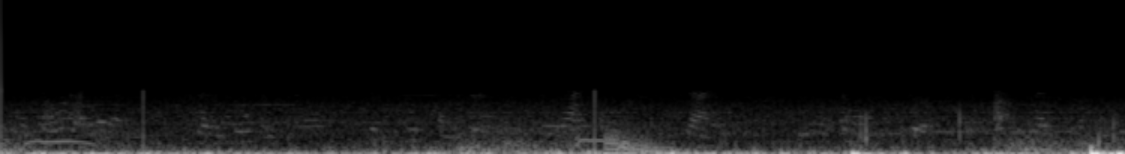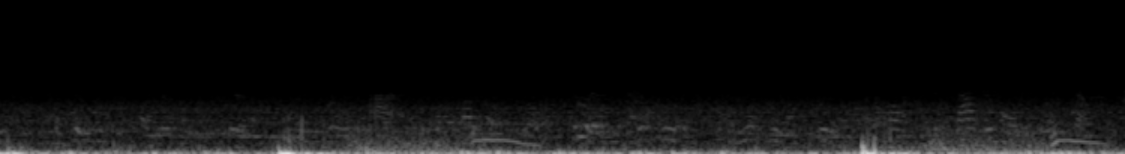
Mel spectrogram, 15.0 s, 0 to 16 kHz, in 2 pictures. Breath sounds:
0.11-0.66 s: stridor
3.71-4.54 s: wheeze
6.57-7.78 s: inhalation
9.89-10.76 s: inhalation
10.60-11.20 s: stridor
13.70-14.56 s: inhalation
14.43-15.00 s: stridor

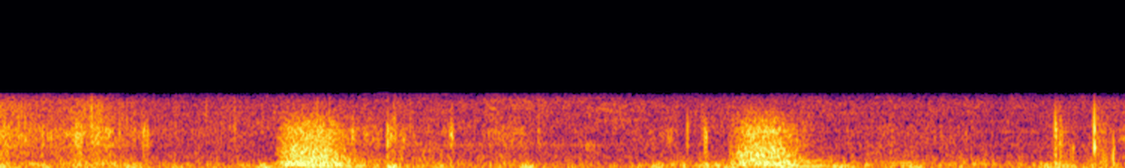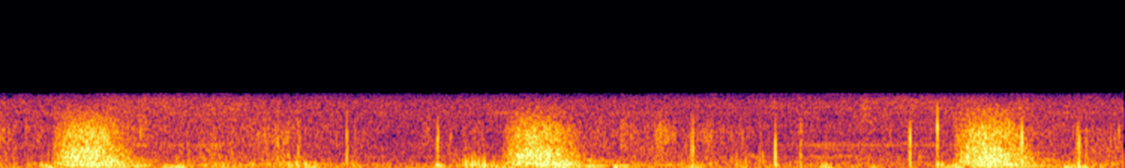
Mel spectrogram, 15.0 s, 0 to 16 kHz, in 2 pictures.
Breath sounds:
1.76-2.58 s: inhalation
4.80-5.45 s: inhalation
7.87-8.58 s: inhalation
10.85-11.56 s: inhalation
13.95-14.65 s: inhalation

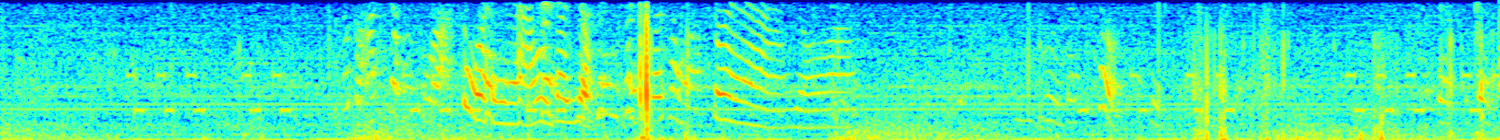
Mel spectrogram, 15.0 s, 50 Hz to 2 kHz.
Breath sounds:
3.49-4.99 s: inhalation
8.32-9.82 s: inhalation

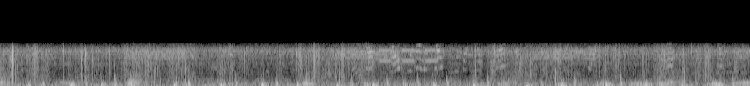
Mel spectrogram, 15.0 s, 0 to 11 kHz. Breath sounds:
2.35-3.19 s: inhalation
2.43-2.83 s: rhonchi
6.00-6.83 s: inhalation
6.01-6.42 s: rhonchi
9.83-10.66 s: inhalation
9.90-10.30 s: rhonchi
13.17-13.57 s: rhonchi
13.17-14.00 s: inhalation

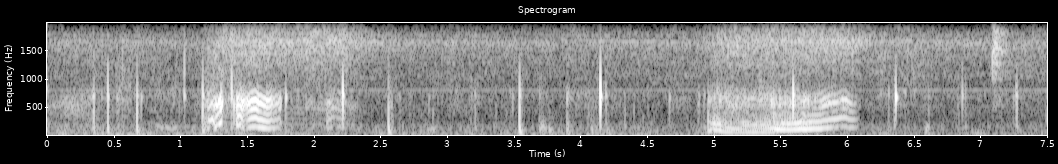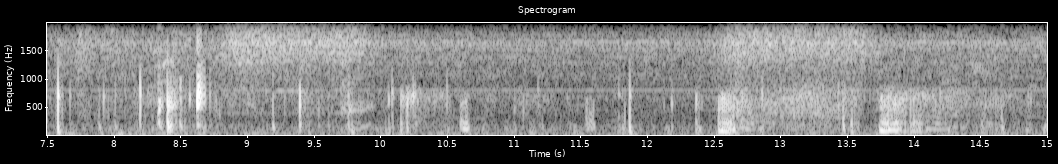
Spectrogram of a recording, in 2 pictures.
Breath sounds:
1.01-2.15 s: inhalation
1.01-2.15 s: rhonchi
4.90-6.15 s: inhalation
4.90-6.15 s: rhonchi
12.45-13.19 s: rhonchi
12.48-13.74 s: inhalation
13.74-14.48 s: rhonchi
13.74-14.99 s: exhalation

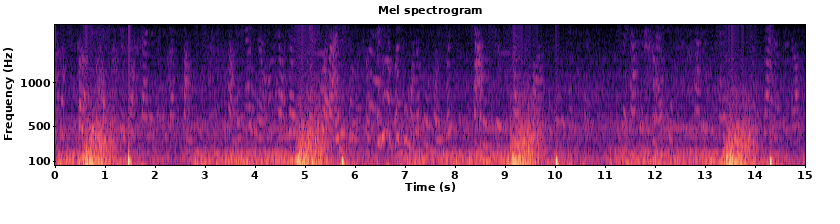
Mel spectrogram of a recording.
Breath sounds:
0.22-1.20 s: inhalation
4.72-5.71 s: inhalation
9.06-10.00 s: inhalation
13.29-14.22 s: inhalation

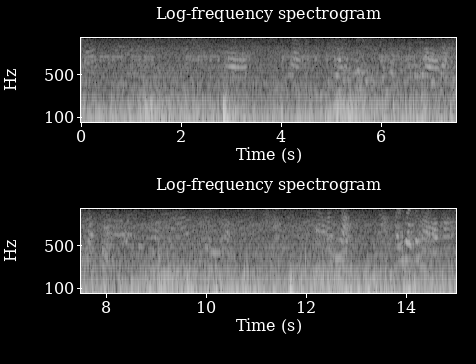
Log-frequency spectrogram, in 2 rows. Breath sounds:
0.77-2.22 s: inhalation
4.77-5.97 s: inhalation

